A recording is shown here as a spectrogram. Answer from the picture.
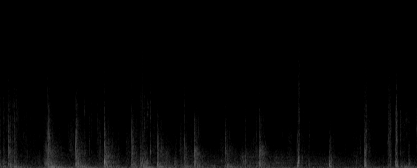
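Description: Footsteps climbing wooden stairs: a quick, irregular run of knocks and scuffs.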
